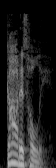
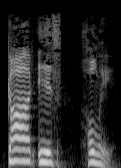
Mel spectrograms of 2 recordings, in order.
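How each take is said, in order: First: Low, soft statement of a solemn truth; understated statement. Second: "God is holy" very slow, each word weighted; solemn emphatic repeat. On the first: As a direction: say it softly and low, without emphasis. States the message, then repeats it weightier. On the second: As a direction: draw out "God is", pause, then set down "holy". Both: Shown as a demonstration.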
